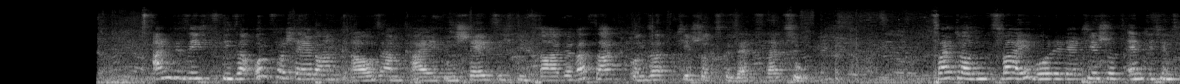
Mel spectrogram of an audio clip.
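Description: A middle-aged woman speaks steadily into a microphone, heard through loudspeakers outdoors.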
